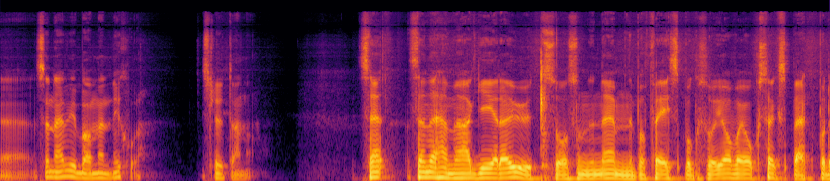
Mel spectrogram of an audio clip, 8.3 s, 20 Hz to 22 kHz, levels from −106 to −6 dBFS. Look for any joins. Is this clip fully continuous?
yes; 0 cuts

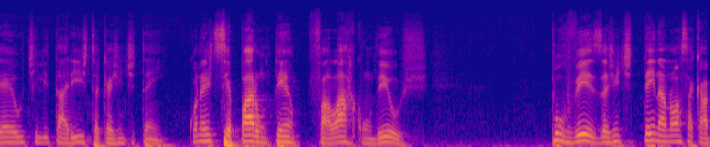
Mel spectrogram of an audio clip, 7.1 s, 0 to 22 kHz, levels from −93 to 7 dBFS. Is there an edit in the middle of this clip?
yes; 2 cuts; at 1.8 s, 3.0 s

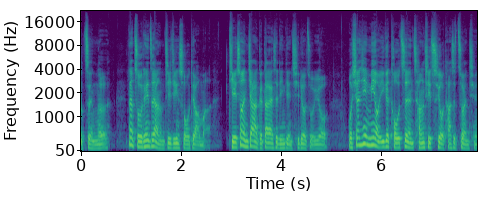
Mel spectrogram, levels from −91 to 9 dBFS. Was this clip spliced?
no; 0 cuts

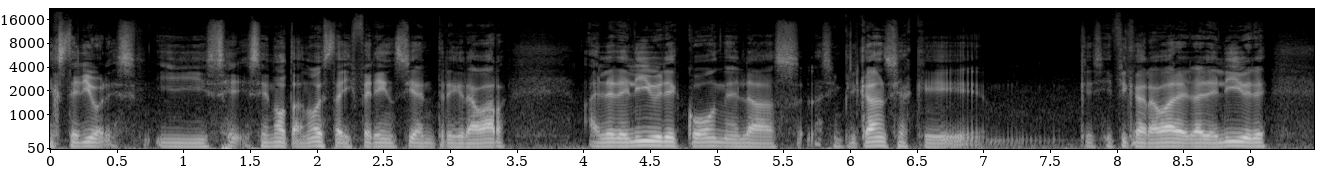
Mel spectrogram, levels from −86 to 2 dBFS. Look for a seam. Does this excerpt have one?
no; 0 cuts

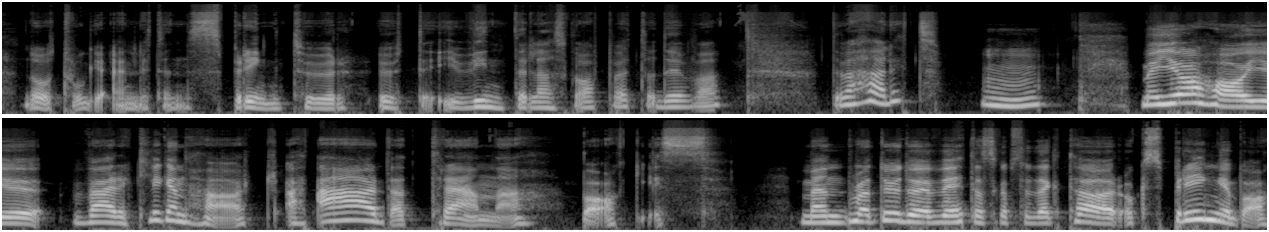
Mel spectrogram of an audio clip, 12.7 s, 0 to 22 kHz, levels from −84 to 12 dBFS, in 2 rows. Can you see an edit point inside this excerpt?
yes; 4 cuts; at 6.6 s, 7.9 s, 8.2 s, 10.6 s

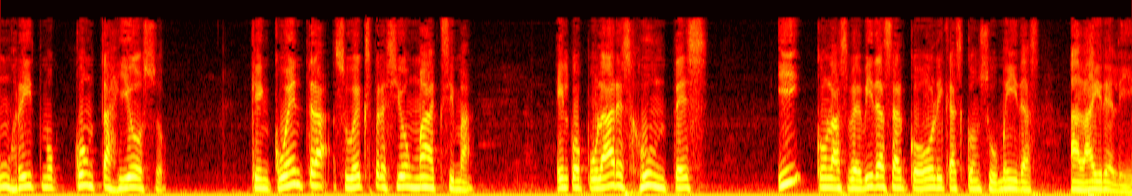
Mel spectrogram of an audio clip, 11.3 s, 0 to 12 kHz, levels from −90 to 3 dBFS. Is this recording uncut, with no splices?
no; 1 cut; at 5.6 s

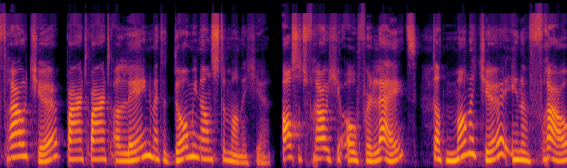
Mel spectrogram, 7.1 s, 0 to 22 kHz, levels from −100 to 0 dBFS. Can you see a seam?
yes; 3 cuts; at 1.1 s, 3.5 s, 5.4 s

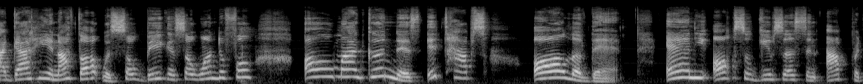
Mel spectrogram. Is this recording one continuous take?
no; 1 cut; at 4.4 s

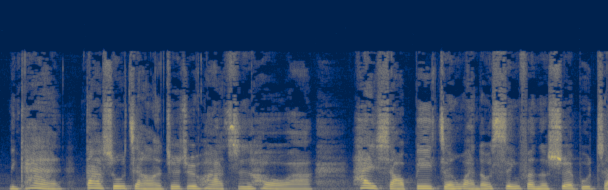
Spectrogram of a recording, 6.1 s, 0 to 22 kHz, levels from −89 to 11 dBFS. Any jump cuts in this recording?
no; 0 cuts

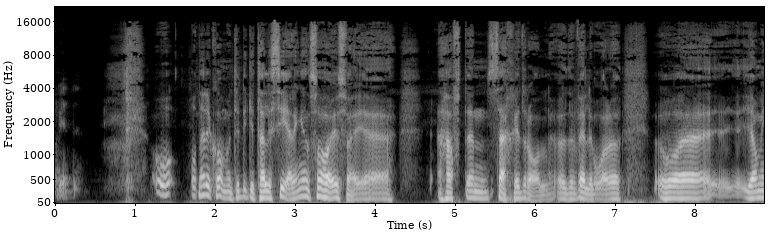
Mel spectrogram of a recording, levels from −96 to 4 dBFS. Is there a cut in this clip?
yes; 3 cuts; at 1.7 s, 6.3 s, 6.7 s

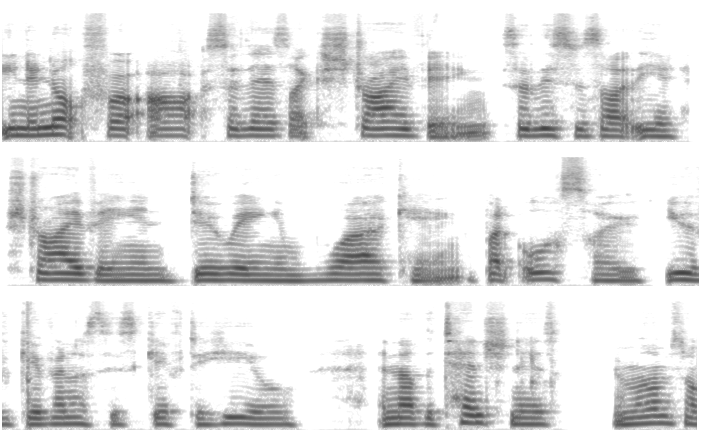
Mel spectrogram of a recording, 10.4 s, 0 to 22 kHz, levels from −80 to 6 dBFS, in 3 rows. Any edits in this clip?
yes; 2 cuts; at 3.4 s, 6.7 s

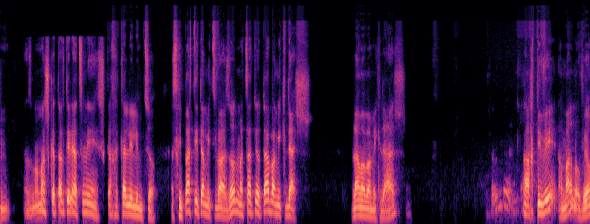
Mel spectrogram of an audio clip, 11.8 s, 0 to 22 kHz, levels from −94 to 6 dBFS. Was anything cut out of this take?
no; 0 cuts

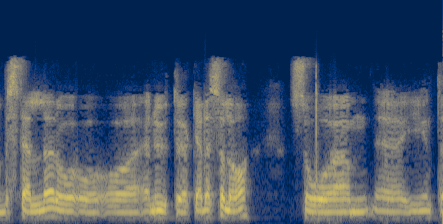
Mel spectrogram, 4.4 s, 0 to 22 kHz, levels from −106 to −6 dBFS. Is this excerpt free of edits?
yes; 0 cuts

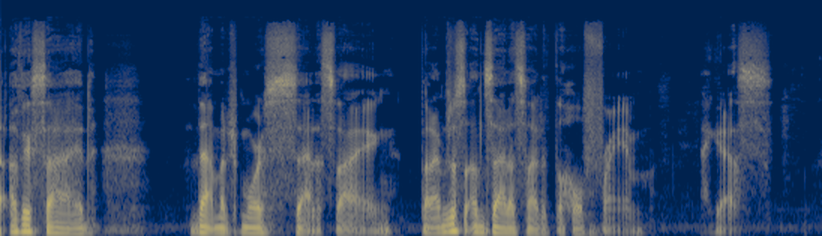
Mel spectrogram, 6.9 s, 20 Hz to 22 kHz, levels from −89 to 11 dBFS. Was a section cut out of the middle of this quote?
no; 0 cuts

